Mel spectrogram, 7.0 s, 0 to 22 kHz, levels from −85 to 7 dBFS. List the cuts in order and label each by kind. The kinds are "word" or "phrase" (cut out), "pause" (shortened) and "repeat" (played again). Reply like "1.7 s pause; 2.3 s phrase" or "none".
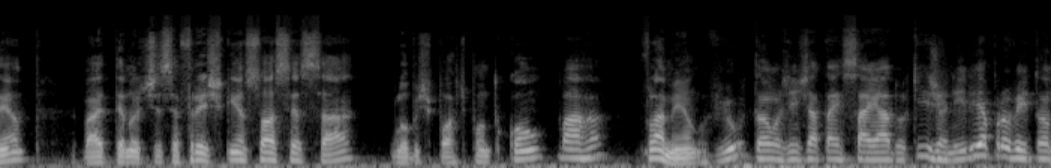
none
